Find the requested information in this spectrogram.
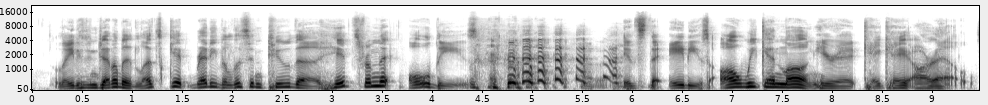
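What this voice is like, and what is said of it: Radio DJ announcer voice. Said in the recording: “I can do the radio voice.”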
